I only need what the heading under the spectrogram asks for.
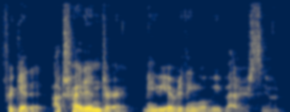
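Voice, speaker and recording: A man's voice: fairly low pitch, rapid-fire, close to an everyday voice. A man reading aloud the lines of a short-tempered young female technical consultant, snappish and complaining. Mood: grumpy. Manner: snappish, complaining, then apologetic. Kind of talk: reading game dialogue aloud.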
